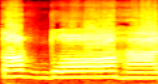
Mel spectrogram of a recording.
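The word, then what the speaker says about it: ترضاها: before ra sakin, you read ra with a thick voice. Dwad is also a thick voice letter and stretch dwad because of vertical fatha on it up to one finger.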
